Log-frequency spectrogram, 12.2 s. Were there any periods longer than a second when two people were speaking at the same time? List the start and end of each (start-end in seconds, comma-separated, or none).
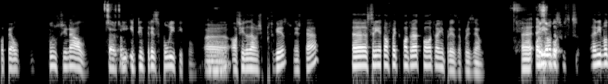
none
